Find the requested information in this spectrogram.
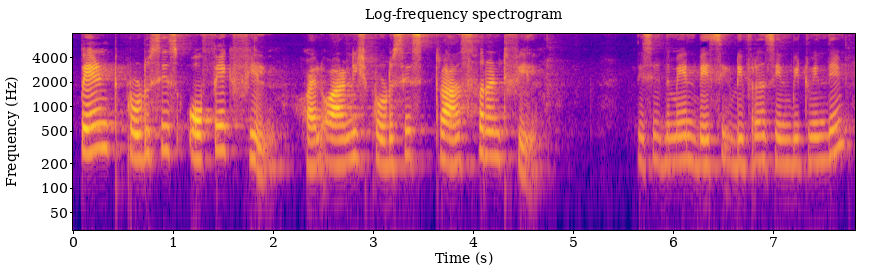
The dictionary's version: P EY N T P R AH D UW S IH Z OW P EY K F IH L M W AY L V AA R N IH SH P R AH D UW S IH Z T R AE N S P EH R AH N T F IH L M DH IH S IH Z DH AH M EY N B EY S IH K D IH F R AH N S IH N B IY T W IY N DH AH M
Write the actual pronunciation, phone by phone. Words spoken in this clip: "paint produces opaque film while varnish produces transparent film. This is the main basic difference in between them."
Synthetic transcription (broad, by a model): P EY N T P R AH D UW S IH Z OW F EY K F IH L M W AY L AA R N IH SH P R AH D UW S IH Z T R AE N S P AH R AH N T F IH L M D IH S IH Z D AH M EY N B EY S IH K D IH F R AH N S IH N B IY T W IY N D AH M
